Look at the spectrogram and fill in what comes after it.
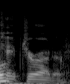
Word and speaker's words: Cape Girardeau: Juan, do you know how to say the name of this town? Is it Cape Girardeau? – Cape Girardeau. – Cape Girardeau in Missouri.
